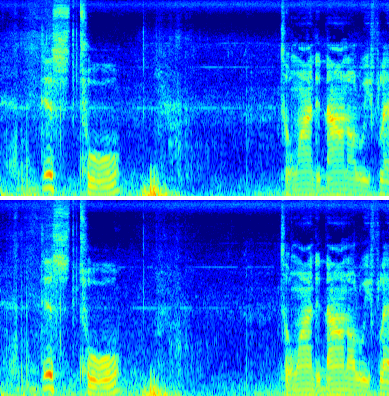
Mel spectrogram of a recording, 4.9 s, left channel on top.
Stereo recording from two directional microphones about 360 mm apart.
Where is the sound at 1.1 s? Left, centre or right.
Centre.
